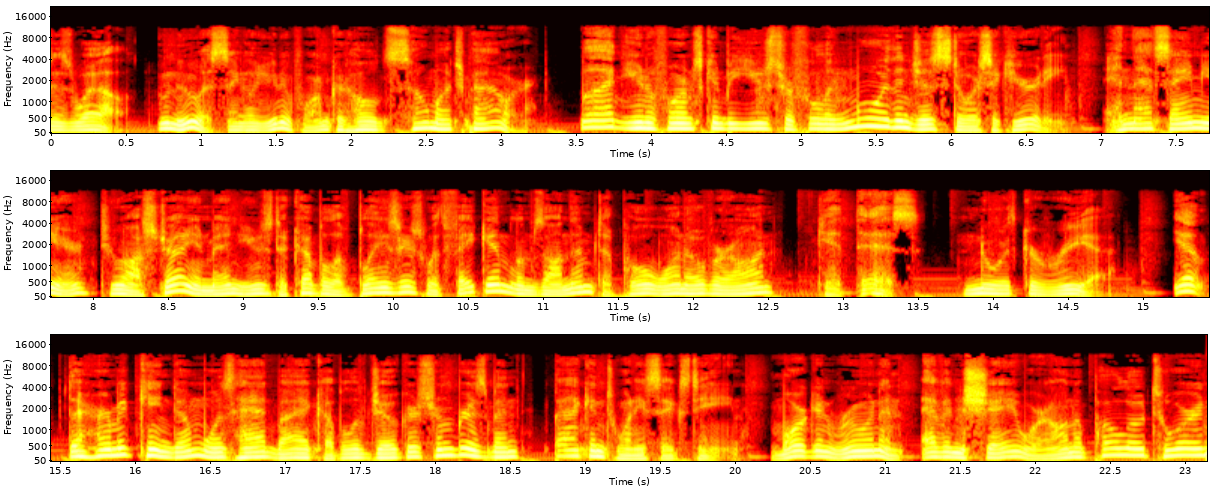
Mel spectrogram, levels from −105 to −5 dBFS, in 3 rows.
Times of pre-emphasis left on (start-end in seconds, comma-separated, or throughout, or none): none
